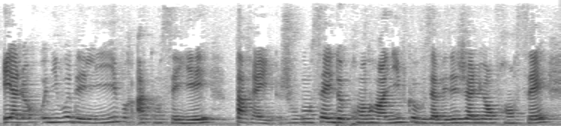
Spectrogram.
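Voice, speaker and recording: A woman's voice: on the high side, fairly even intonation, fairly quick, sharp tone. A young woman vlogger chatting enthusiastically with some hesitant fillers, giving casual recommendations. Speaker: language-learning YouTuber. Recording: echoey room.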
